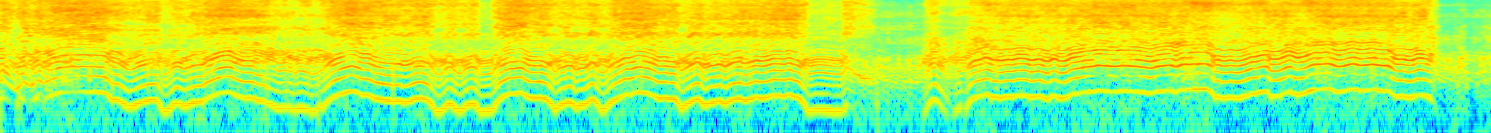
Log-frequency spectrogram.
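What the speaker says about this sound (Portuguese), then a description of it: "Então a gente corta no pé esse eucalipto agora" A chainsaw cuts through the base of a eucalyptus tree in a syntropic agroforestry plot, its engine whining loud and close and rising and falling under load, with a brief dip in the middle before it revs up again.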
